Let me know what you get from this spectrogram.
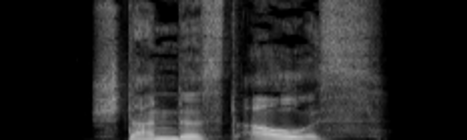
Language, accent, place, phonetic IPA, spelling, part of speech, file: German, Germany, Berlin, [ˌʃtandəst ˈaʊ̯s], standest aus, verb, De-standest aus.ogg
- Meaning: second-person singular preterite of ausstehen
